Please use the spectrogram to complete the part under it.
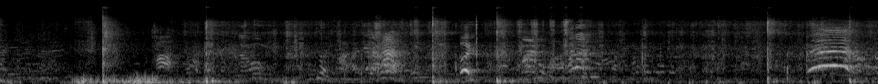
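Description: A ball is struck with sharp thumps.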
